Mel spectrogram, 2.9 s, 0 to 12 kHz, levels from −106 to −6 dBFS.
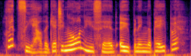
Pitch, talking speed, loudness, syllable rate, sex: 230 Hz, 230 wpm, -18 LUFS, 6.6 syllables/s, female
